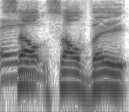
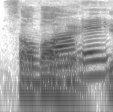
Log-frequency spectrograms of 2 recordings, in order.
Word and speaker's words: Salvaje: It's called Cosa Salave. – Salave. – Oh, S-A-L-A-V-A. – You just made him dog saliva? – Yeah. – How would you pronounce that? – Spit on my house. – S-A-L-A. – Salvaje. Salvaje. Yeah, S-A-L-V-A-J-E.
